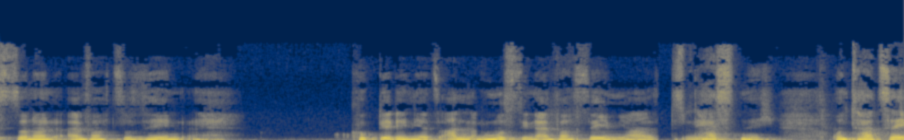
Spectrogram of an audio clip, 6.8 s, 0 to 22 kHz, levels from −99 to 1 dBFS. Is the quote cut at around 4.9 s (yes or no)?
yes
